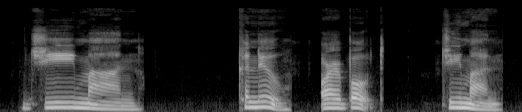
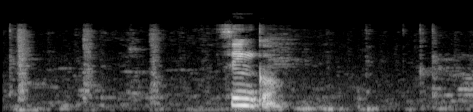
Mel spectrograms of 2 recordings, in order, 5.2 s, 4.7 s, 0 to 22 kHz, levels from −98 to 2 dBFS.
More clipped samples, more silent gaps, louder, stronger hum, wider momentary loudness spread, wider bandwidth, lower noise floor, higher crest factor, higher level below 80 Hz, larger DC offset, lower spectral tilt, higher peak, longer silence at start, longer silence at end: neither; neither; second, -27 LUFS vs -17 LUFS; neither; second, 17 LU vs 29 LU; second, 7.8 kHz vs 9.2 kHz; first, -75 dBFS vs -55 dBFS; second, 16 dB vs 24 dB; about the same, -64 dBFS vs -64 dBFS; neither; first, -6.5 dB/octave vs -3.5 dB/octave; second, -12 dBFS vs -2 dBFS; about the same, 0.2 s vs 0.2 s; first, 0.2 s vs 0 s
